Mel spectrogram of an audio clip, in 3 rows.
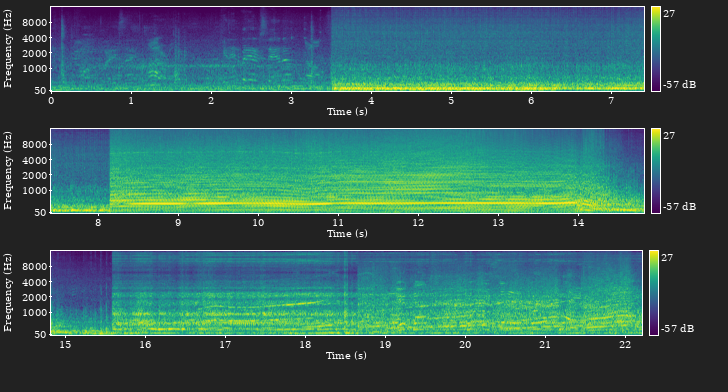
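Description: Nissan Silvia S13 drift car engine running with a loud, low rumble. About eight seconds in it is held at a steady high rev while the rear tyres spin and squeal in a burnout. The revs drop after about six seconds, and the car is then heard revving and wavering in pitch as it drifts.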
